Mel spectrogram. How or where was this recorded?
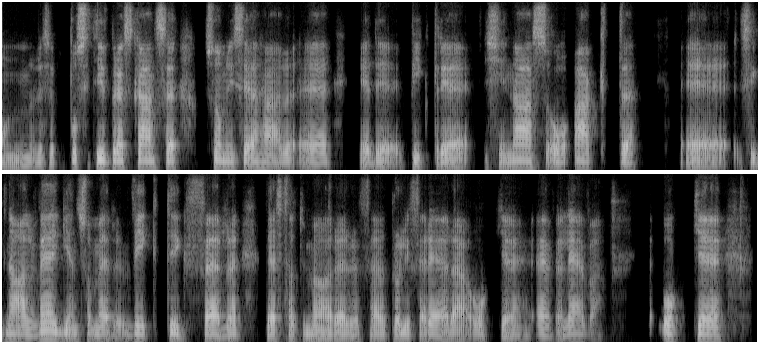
video call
